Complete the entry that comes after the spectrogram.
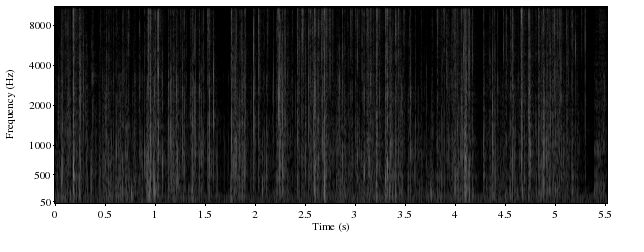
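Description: A small sealed plastic film packet with a croissant inside is held in both hands and squeezed and crinkled with fingertips and long nails. Dense, bright crackling crinkles come in quick bursts with sharp peaks, broken by a few brief pauses.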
